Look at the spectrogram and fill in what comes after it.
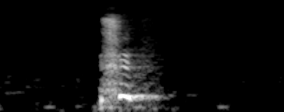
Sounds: Sneeze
